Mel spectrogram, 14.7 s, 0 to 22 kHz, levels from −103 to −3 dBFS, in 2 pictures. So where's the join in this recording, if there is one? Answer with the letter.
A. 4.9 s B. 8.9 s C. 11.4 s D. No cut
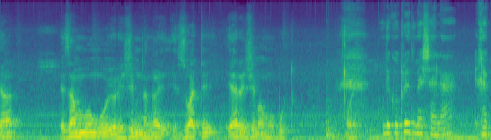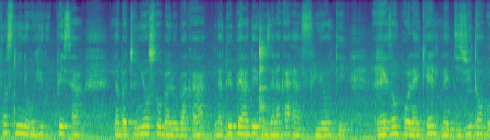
A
